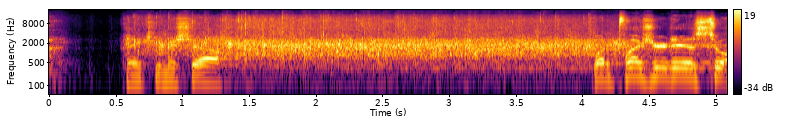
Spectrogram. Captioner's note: audience applauding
